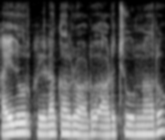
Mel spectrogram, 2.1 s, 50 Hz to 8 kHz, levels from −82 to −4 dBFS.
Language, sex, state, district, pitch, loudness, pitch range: Telugu, male, Telangana, Hyderabad, 140 Hz, -17 LUFS, 135-145 Hz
